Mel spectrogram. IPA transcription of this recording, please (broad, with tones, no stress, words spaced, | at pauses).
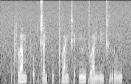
pʰla˥˩m pʰo˨˩k̚t͡ɕa˧j hu˦˥ʔpʰla˦˥ŋkʰe˦˥k̚ nɯ˥˩ŋ kla˧jliː˧kʰru˦˥n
